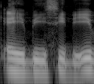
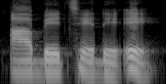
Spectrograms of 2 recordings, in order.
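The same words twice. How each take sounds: First: The letters are named with American English sounds. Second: The letters are named with Indonesian sounds. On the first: "it's not like the Americans, like" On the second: "We we pronounce it"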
